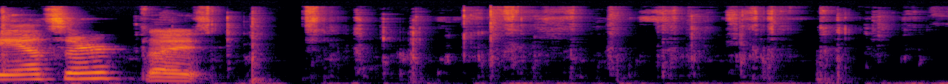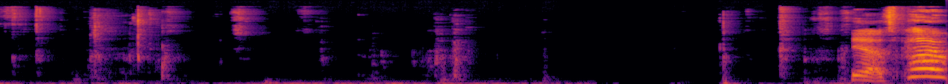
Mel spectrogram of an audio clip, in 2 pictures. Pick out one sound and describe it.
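Playing cards rustle and slide against each other in hands.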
